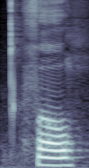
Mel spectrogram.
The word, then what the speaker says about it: pho: Pho, for the people that don't know, it's pronounced pho.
